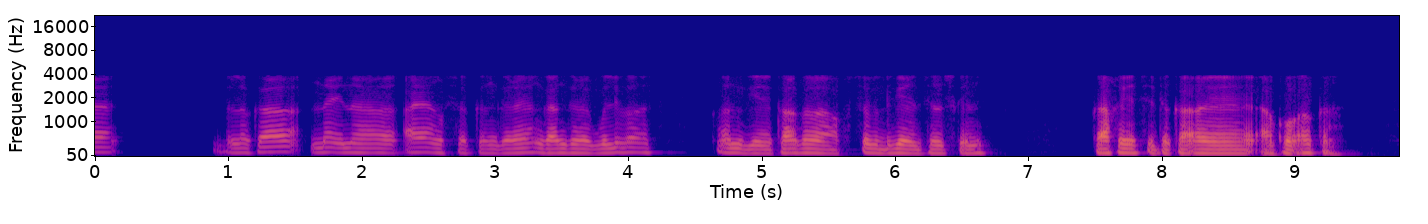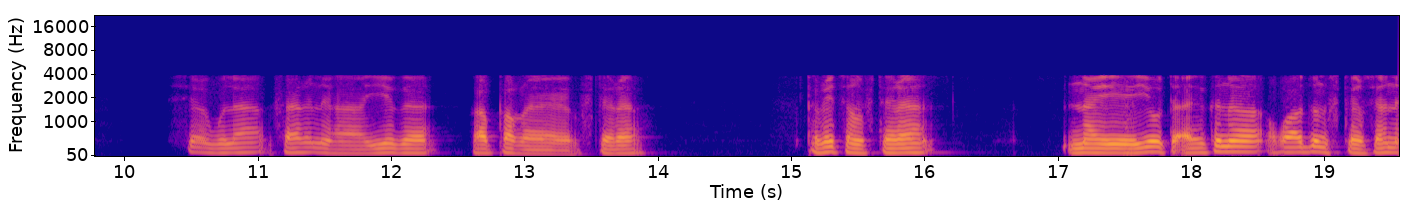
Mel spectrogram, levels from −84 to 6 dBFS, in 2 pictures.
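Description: Bluetooth CVSD headset codec damage runs through the whole of this speech recording and is plainly audible. A one-bit up-or-down coder, consistent with a 64 kbps headset link, stops everything above 4 kHz, so s sounds turn scratchy, loud high sounds distort as the adaptive step fails to keep up, and a granular hiss sits beneath the speech. Automatic gain rising occurs twice. From 1.0 to 6.77 s the gain control judges the input too quiet and lifts its level by about 13 dB, so voice and background swell together. From 10.2 to 13.92 s it climbs again by about 7 dB, more gently. Bit errors on a Bluetooth voice link appear from 17.53 to 17.56 s as a brief rushing crackle rather than a sharp click. Flipped bits at an error rate of around one percent each carry equal small weight and fade quickly, so the disturbance stays short and rough.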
